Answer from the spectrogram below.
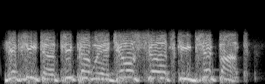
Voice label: voice message art shooting warning, crew tanks czech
